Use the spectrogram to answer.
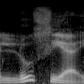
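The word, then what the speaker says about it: Luzia: Sí, realmente ella dice Lucia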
